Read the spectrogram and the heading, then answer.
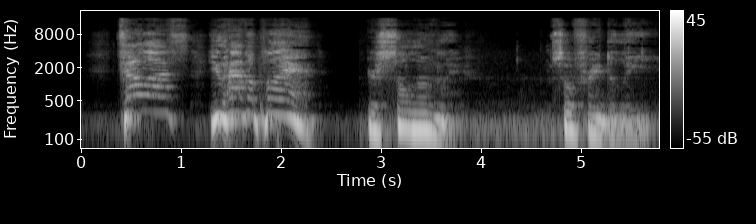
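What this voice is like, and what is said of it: Impressions of Star Wars characters. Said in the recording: “I'm going to do some random Star Wars impressions from the sequel trilogy”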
